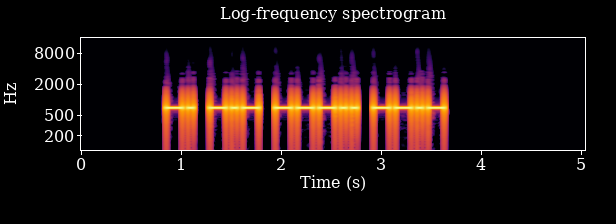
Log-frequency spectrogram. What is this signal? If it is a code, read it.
Morse code, heard as a keyed tone, about 22 wpm, 700 Hz. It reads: NK8Q
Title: NA SOTA Activator Callsigns 22wpm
